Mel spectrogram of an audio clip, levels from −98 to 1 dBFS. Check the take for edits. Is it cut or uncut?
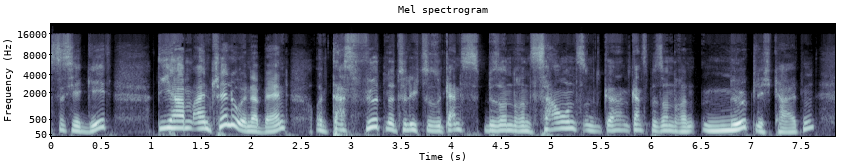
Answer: cut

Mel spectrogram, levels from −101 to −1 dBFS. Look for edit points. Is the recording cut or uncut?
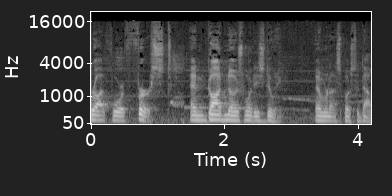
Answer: cut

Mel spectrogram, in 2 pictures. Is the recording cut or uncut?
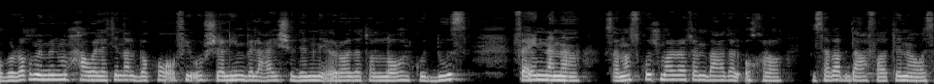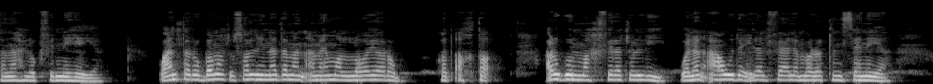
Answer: uncut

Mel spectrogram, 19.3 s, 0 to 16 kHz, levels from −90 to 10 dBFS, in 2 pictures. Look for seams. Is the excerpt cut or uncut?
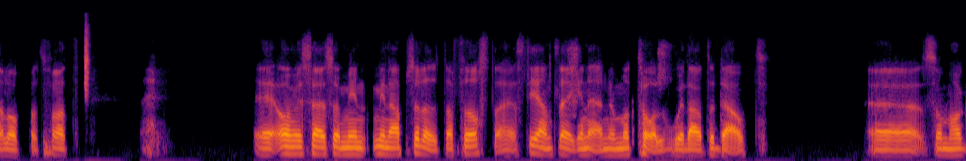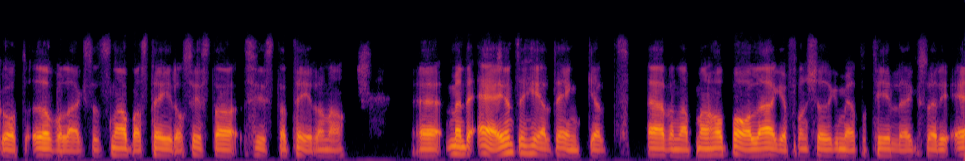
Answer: uncut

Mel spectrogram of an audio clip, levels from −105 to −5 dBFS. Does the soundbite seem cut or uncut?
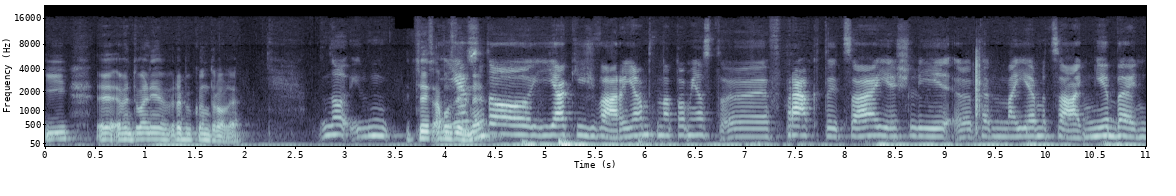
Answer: uncut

